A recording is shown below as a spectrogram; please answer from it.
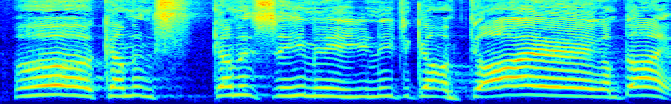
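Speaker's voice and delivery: high, wailing mock plea; hammed-up desperate pleading. Addict on the phone begs the pastor to come, whining plea. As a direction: plead like a man acting out his deathbed.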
